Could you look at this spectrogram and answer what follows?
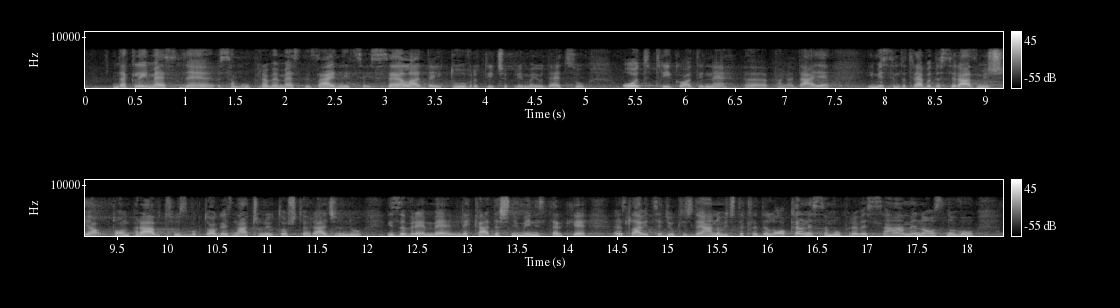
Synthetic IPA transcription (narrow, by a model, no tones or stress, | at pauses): d̪akle̞imest̪nesamoupɾaʋe̞mest̪ne̞zaje̞d̪nit̪seiselˠad̪ait̪uːʋr̩t̪it͡ɕepɾiːmajud̪et̪su | od̪t̪ːɾiːɡo̞d̪inepanad̪aʎe̞ | imislimd̪at̪ɾɛbad̪ase̞ɾazmiːʃʎaṵt̪o̞ːmpɾaːʋt̪suzbo̞ɡt̪o̞ɡajeznat͡ʂajnoit̪o̞ːʃt̪o̞jeɾad͡ʑeno | izaʋɾeːmenekad̪aʃɲeminist̪aɾkʰe̞ | slˠaʋit̪sed̪ukit͡ɕd̪ajaːnoʋit͡ɕd̪akled̪alˠo̞kalˠne̞samoupɾaʋe̞saːme̞nao̞sno̞ʋu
